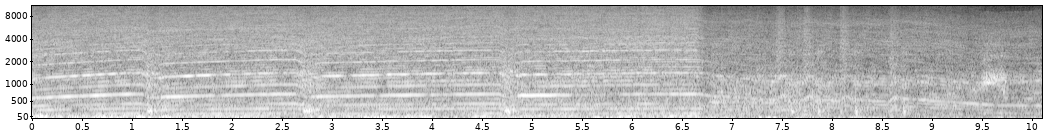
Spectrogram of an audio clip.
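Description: A Ferrari F300 Formula One engine in the racing game Assetto Corsa screams at high revs in a continuous, loud whine, with brief dips at each shift before settling into a slightly lower, rougher tone near the end.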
